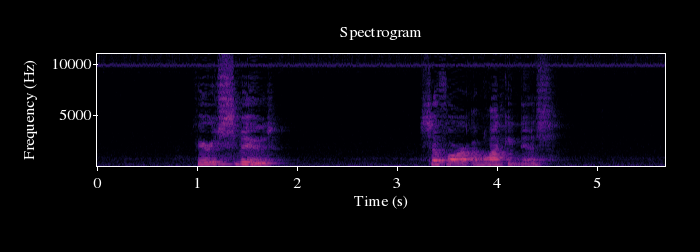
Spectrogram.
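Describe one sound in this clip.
A woman speaks calmly and close to the microphone in short bursts.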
